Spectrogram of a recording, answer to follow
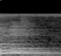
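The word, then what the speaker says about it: unit: ऐसी बात हुई जैसे मैंने लिखा यूनिट, तो यहां पर शुरुआत तो वॉवेल से हुई, लेकिन जब मैं इसका हिंदी उच्चारण करता हूं तो यहां पर आता है यूनिट।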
